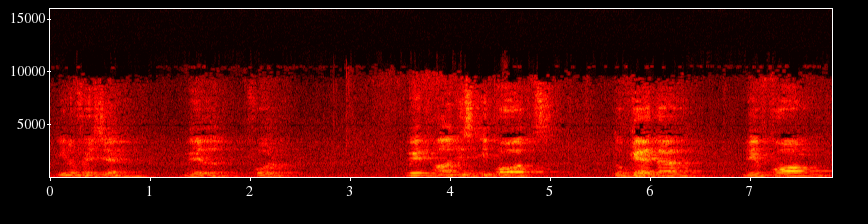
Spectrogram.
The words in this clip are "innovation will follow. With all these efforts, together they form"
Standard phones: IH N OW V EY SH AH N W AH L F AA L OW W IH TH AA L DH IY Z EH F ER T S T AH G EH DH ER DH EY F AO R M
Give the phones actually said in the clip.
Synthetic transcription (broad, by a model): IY N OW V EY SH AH N W AH L F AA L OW W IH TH AA L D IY S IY P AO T S T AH G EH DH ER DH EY F AO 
